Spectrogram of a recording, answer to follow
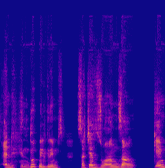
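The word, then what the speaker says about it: Xuanzang: जो थे, जैसे ज़ुआंगज़ांग, ये ज़ुआंगज़ांग बच्चे इसको ह्यूआनसांग थे पहले, ठीक है, ह्यूआनसांग ये पहले नाम था, अभी के समय में इसका प्रोनाउंसिएशन ज़ुआंगज़ांग और स्पेलिंग भी चेंज है।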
